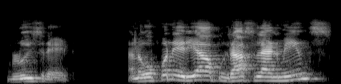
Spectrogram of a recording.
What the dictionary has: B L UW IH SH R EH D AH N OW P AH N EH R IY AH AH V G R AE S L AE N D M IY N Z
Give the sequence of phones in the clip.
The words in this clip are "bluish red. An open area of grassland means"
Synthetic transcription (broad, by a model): B L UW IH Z R EH D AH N OW P AH N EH R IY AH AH P G R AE S L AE N D M IY N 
